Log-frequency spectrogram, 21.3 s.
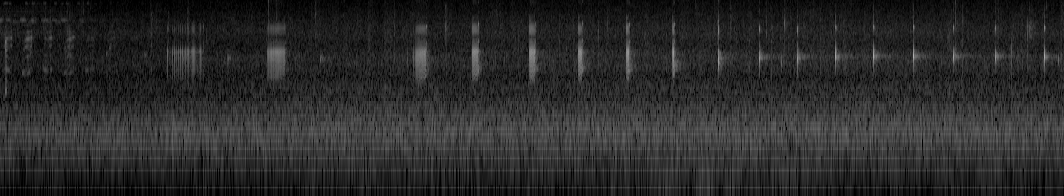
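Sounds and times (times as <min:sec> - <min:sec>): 
frogs croaking: 0:00.0 - 0:01.6, 0:03.3 - 0:04.1, 0:05.3 - 0:05.8, 0:08.3 - 0:08.6, 0:09.4 - 0:09.7, 0:10.6 - 0:11.9, 0:12.5 - 0:21.2
background hiss: 0:00.0 - 0:21.2.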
